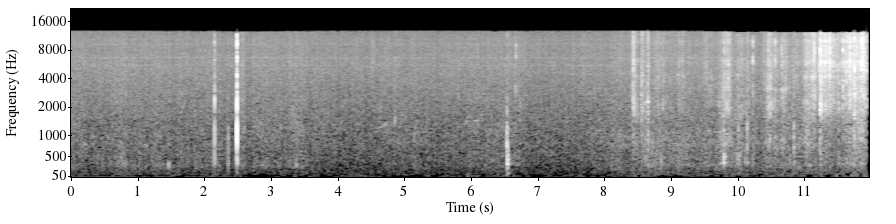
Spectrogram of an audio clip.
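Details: Faint room tone with occasional sharp clicks and taps, then rustling and hissing noise building toward the end.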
